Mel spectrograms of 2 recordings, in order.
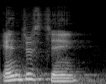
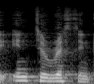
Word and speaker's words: interesting: e e silent interesting we say interesting don't say interesting interesting comfortable all silent comfortable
